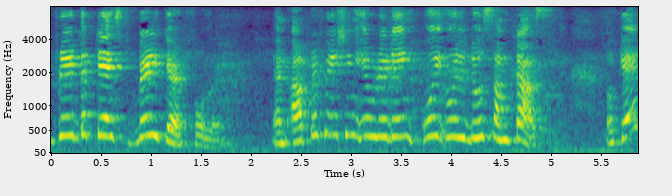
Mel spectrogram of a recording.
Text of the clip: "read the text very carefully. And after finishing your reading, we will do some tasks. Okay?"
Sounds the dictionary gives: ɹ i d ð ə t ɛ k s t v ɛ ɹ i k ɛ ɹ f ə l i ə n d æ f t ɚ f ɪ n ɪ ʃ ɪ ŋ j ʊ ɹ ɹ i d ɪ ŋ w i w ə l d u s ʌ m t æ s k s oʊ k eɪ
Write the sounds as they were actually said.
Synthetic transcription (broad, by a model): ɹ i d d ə t ɛ k s t v ɛ ɹ i k ɛ ɹ f ə l i ə n d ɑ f t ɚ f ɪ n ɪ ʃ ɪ ŋ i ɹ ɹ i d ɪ ŋ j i w ə l d u s ʌ m t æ s k oʊ k eɪ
